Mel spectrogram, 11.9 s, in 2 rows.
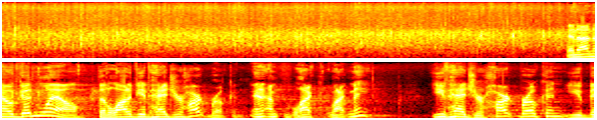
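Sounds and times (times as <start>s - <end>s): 
audience clapping: 0.0s - 7.4s
speech: 5.6s - 11.8s.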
